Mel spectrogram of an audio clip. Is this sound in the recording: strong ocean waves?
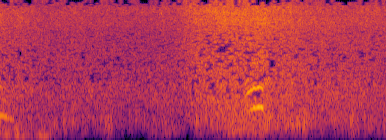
yes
